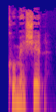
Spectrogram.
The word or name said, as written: kommerciel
